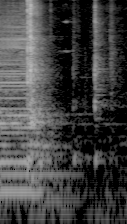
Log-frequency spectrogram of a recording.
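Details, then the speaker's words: Machine induction motor turning very slowly after capacitor replaced and overload relay reset, heavy buzzy hum cutting off with a clunk and clicks; likely drawing high current, contactor and burned motor suspected. "when we turn it on motor moves very slowly i'm not going to run it for a long time like that because it's probably drawing a lot of current"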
